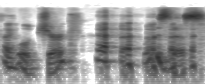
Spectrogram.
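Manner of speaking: high, incredulous mock outrage; playfully affronted, voice jumping up; mock indignation. Dad robbed of balls by toddler, mock indignant.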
